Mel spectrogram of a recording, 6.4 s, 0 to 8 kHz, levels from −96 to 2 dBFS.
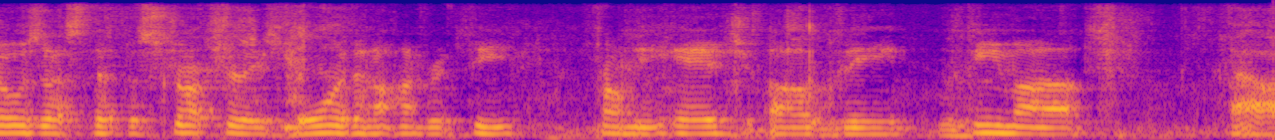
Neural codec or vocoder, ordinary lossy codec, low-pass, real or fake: codec, 16 kHz, 4 kbps, FunCodec, trained on LibriTTS, 50 frames a second; AAC, 48 kbps; 7.2 kHz; fake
